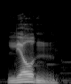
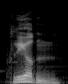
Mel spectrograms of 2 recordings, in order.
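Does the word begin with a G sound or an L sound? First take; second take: L sound; G sound. First: The word begins with an L sound. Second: The word begins with a G sound. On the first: This is the southern dialect form. "in the South it is said liodn" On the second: This is the northern dialect form. "in the North is gliodn"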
